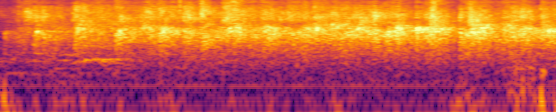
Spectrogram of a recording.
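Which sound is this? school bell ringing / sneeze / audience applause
audience applause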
